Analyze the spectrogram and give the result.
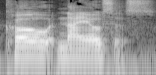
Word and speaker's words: pneumoconiosis: Pneumoconiosis. – Oh, thank you for pronouncing it. Pneumoconiosis.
